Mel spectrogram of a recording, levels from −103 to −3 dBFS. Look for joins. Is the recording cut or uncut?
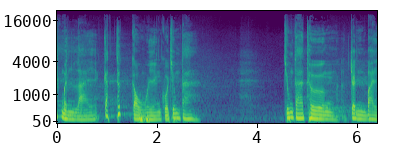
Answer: uncut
